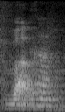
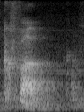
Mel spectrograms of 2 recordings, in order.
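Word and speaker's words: hvað: Recuerden que esta HB, especialmente en todas las pronombres interrogativos, se va a pronunciar como una leve KF. No se va a pronunciar vad. Se va a pronunciar kvad, pero más suave.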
